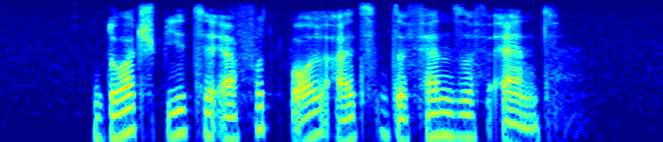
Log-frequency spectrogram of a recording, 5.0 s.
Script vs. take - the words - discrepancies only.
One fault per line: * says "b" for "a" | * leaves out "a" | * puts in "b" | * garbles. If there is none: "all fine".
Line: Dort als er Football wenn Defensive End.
* says "spielte" for "als"
* says "als" for "wenn"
